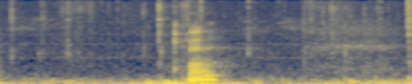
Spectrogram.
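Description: A few scattered keystrokes on a computer keyboard, typing out a line of code.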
